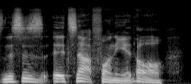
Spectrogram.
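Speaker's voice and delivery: ordinary talk, nothing marked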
